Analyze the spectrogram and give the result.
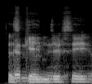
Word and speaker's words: Guendouzi: Guendouzi, okay.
